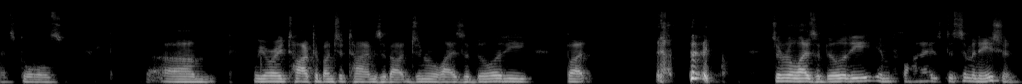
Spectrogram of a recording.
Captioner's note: coughs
